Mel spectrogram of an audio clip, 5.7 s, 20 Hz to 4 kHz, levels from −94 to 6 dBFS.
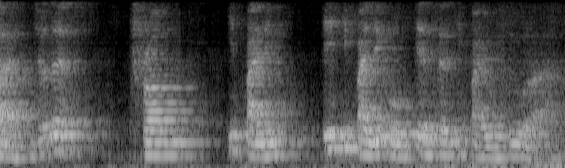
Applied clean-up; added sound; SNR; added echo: neural separator model SepFormer DNS4.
